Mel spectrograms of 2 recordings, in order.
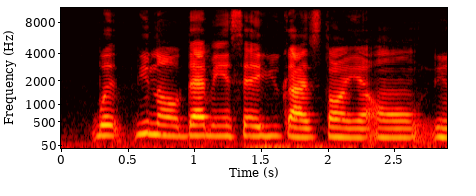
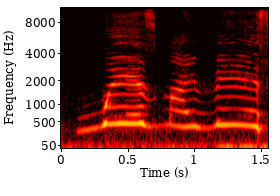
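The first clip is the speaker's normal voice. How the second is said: distressed; 14 semitones higher, much slower than usual. Retold or imitated. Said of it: "It was just like".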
